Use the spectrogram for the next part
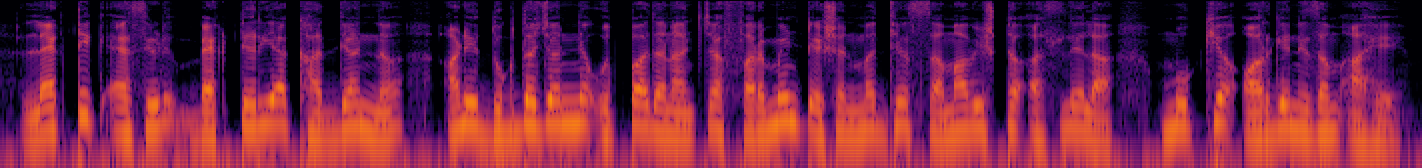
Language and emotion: Marathi, neutral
